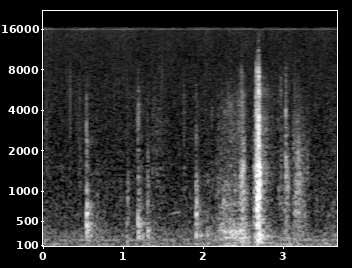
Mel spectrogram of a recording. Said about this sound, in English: All right, Bob, open the door for them.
